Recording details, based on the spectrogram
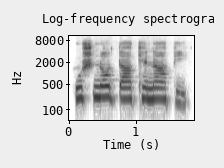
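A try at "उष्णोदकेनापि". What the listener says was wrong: It's not so much the accent, it's the length of vowel. The A in Sanskrit, is always long. And the O is always long and the A is always long. Ushnodakenapi.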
